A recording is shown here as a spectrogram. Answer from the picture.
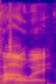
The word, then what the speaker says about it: Huawei: Eh, lite kort kan vi göra Huawei. Jag har alltid ja. – velat eh, att folk ska höra mitt uttal. Huawei.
